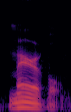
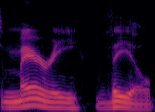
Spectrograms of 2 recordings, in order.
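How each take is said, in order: First: Maryville run together as MAIR-uh-vul; local pronunciation. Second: Maryville slowly as MARY-VILL, full syllables; spelled-out pronunciation. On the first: Pastor teaching host the local name, Maryville as MAIR-uh-vul. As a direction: reduce Maryville's middle and end to "uh-vul". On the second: Pastor correcting host on how it's written, Maryville spelled out in full. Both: Shown as a demonstration. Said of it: "but it is pronounced".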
